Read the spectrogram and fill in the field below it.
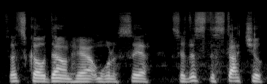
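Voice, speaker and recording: A man's voice: medium pitch, fairly even intonation, quick pace, dry recording. A man with a cold, sniffling as he gives a chatty live-streamed walking tour outdoors, talking to viewers and calling them folks. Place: outdoors in a town.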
